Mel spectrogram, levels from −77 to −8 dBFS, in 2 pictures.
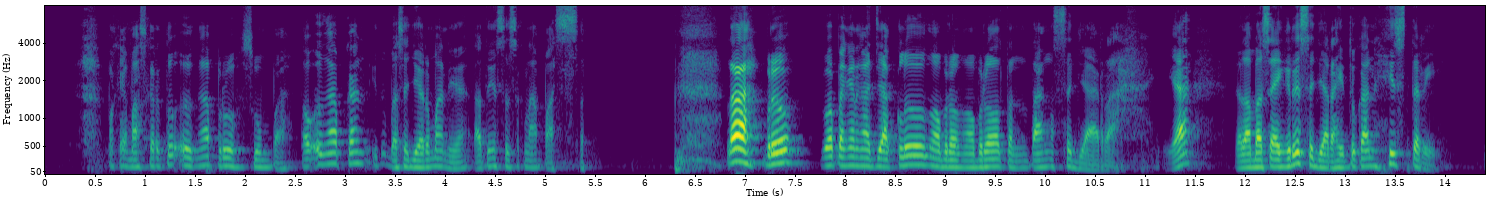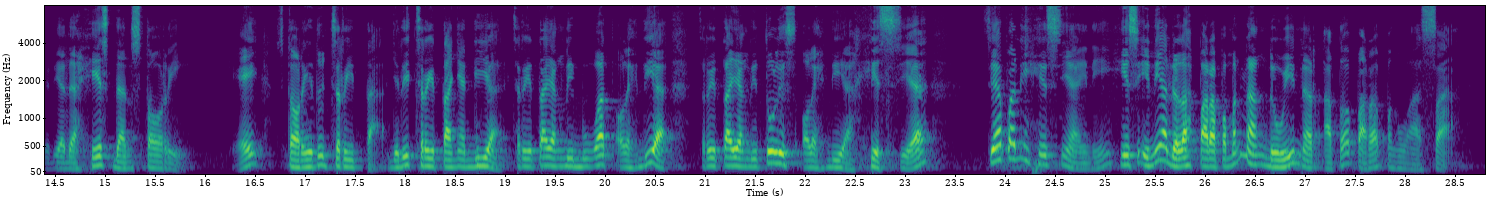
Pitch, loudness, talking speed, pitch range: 140 Hz, -26 LUFS, 150 wpm, 125-160 Hz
